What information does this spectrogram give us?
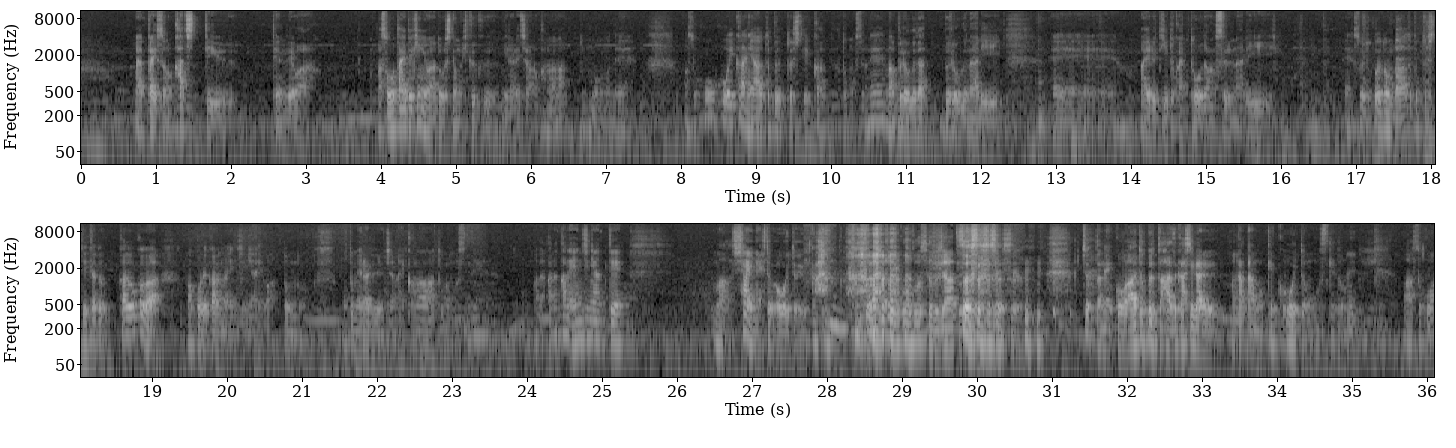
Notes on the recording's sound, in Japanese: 貸し会議室で収録したため、隣の部屋のノイズが入っています。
